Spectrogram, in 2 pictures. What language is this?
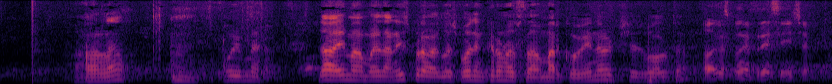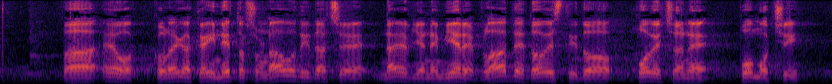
Croatian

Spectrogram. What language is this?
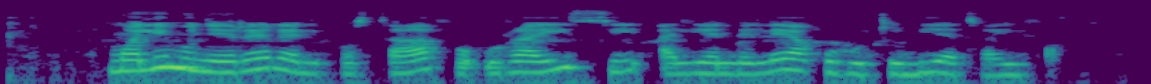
Swahili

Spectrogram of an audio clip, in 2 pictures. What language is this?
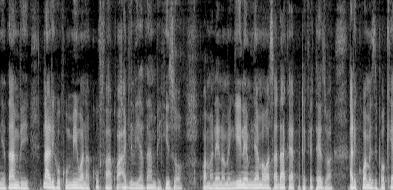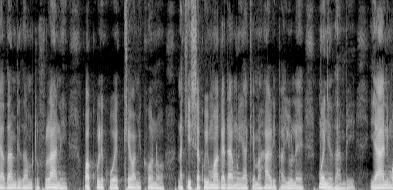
Swahili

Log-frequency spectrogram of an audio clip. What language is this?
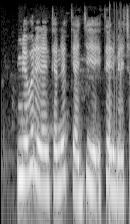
Kinyarwanda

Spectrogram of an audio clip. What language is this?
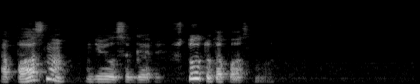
Russian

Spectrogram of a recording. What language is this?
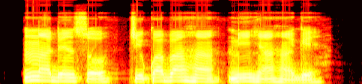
Igbo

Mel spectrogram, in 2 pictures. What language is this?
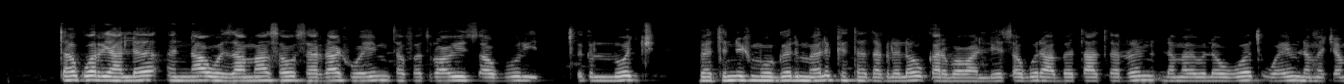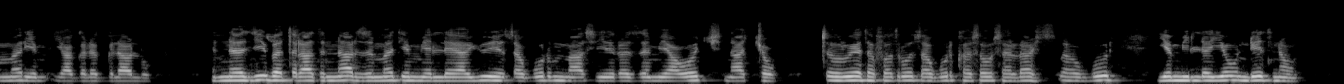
Amharic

